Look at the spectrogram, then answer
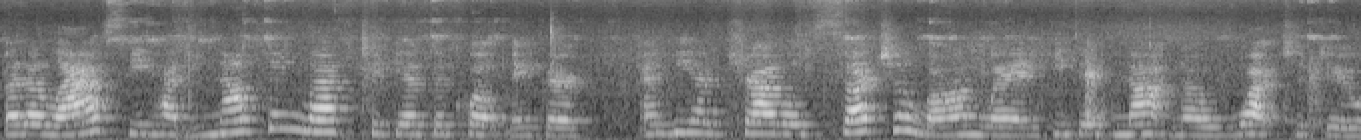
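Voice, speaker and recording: A woman telling a scripted children's story in a gentle, deliberate way, as at a puppet show. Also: on the high side. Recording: roomy, distant microphone, faint background noise.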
